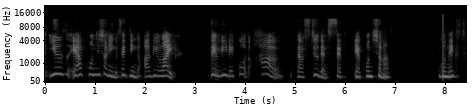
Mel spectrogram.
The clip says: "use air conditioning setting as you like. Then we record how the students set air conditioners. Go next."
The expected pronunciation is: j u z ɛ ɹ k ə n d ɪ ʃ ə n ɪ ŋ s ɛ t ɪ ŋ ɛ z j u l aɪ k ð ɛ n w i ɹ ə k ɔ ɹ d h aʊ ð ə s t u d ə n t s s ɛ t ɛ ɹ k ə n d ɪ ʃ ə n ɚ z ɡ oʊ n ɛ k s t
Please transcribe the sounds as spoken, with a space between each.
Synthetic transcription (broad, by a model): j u z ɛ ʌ k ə n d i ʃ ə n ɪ ŋ s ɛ t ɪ ŋ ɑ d j u l aɪ k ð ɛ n w i ɹ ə k ɔ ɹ d h aʊ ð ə s t u d ə n t s s ɛ t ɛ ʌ k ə n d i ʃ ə n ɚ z ɡ oʊ n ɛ k s t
